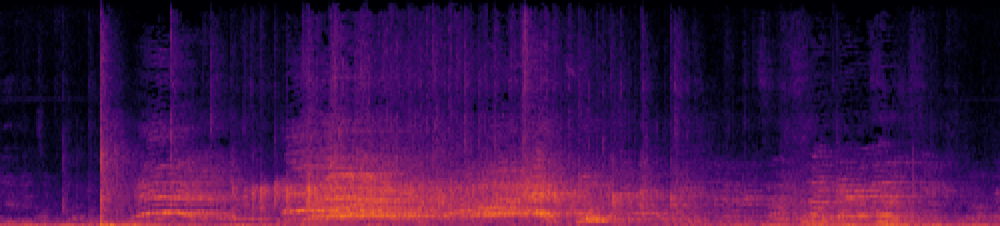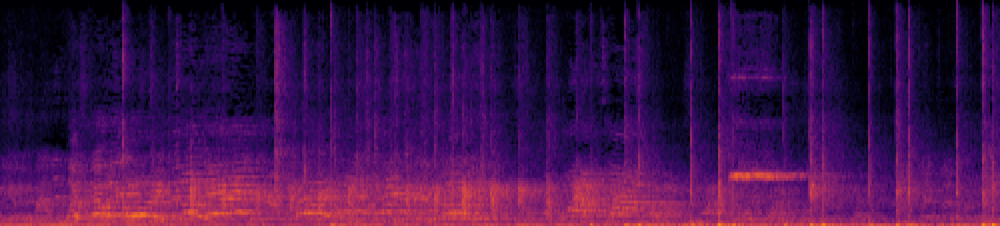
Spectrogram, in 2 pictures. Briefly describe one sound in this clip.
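Young women players call out and cheer on the court.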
